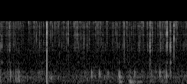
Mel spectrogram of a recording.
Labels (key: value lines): label: ambient
recorder: HydroMoth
